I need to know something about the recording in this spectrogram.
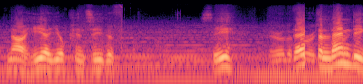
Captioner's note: chatter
